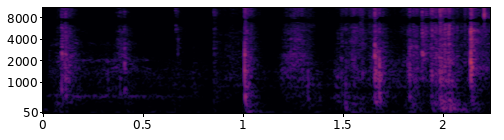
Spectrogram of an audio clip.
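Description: Faint rustling of a clear plastic envelope and light plastic clicks as it is slotted into a desk hole punch, with a sharper click about a second in.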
